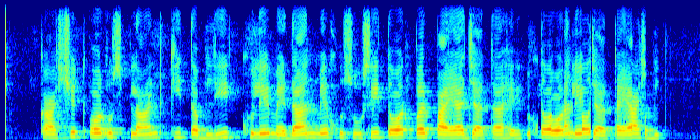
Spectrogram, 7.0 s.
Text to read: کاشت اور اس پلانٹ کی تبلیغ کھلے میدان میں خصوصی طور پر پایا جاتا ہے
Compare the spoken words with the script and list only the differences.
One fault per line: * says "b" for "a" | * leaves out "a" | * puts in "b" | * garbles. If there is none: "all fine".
* garbles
